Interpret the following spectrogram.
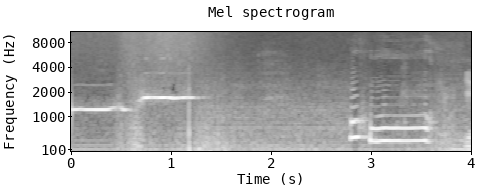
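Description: A person whistling two short held notes, the second higher than the first, followed near the end by a short held voiced note.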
